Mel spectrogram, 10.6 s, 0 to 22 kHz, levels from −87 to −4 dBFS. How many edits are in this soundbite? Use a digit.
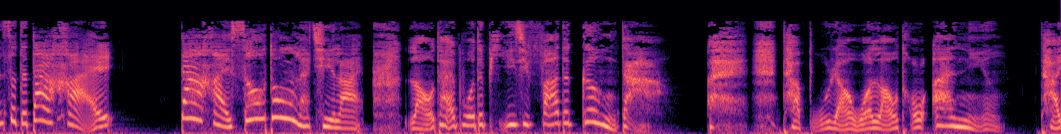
1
